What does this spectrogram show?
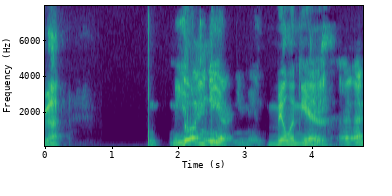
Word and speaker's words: Mjolnir: Milnor's. Right? Thor's hammer, right? Something like that. Mjolnir, you mean?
